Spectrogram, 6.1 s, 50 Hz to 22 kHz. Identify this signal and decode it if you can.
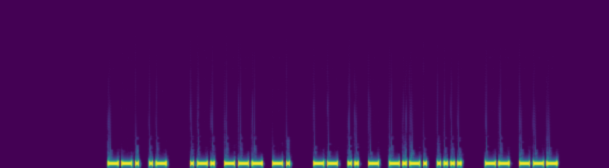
Morse code, heard as a keyed tone, about 36 wpm, 700 Hz. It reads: GA RON MITCH MO
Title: K1USN SST QSO Practice - 35wpm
